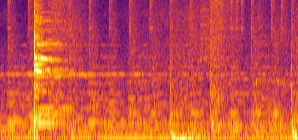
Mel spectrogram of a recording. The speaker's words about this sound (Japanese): はい本日記念すべきゲームオブザイヤーにお立ち会いの皆様に歓迎の意味を込めてシャンパンをご用意いたしましたどうぞえー、私も一緒に飲ませていただきます乾杯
